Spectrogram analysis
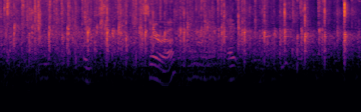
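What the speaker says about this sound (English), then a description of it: "I say for tonight we will allow clapping" Audience clapping in a council subcommittee meeting room on Ontario Place, a steady wash of applause from a crowd with a voice speaking over it.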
